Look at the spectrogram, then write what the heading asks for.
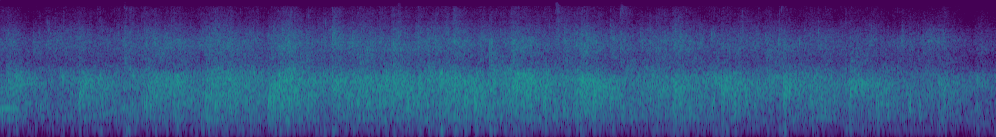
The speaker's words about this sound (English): Yeah, that's a good, come on, if you're going to clap, let's clap.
